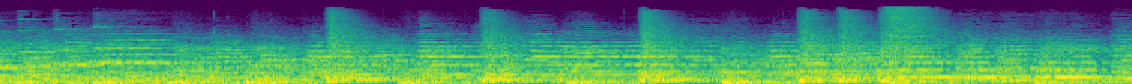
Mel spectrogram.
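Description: School concert band of woodwinds, brass and tuba playing a piece together in sustained chords, with sharp accents about once a second.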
